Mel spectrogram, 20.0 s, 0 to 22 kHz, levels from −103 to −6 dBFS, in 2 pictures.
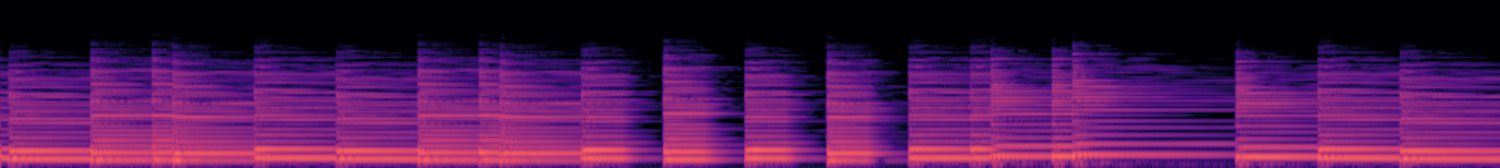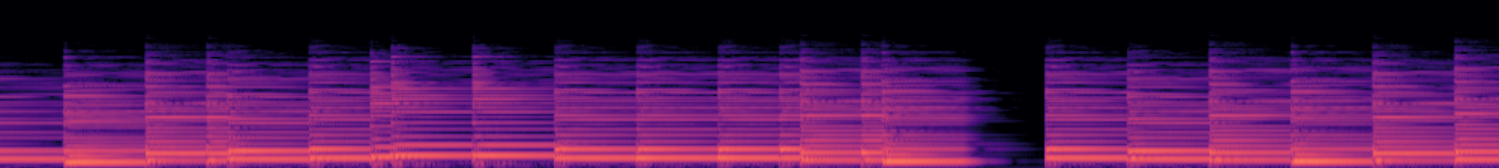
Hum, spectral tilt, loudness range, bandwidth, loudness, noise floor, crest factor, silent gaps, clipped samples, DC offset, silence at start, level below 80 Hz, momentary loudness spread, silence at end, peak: none; -7 dB/octave; 2 LU; 8.6 kHz; -42 LUFS; -64 dBFS; 14 dB; none; under 0.1%; under 0.1%; 0 s; -70 dBFS; 4 LU; 0 s; -28 dBFS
